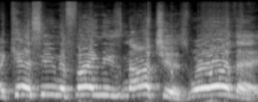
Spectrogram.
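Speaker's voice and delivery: loud high-pitched yell.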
